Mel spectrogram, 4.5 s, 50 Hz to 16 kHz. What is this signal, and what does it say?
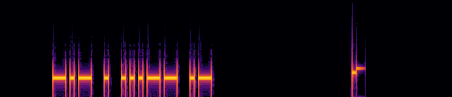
Morse code, heard as a keyed tone, about 28 wpm, 700 Hz. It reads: KE3A
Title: USA Call Signs Repeated 2x 28wpm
